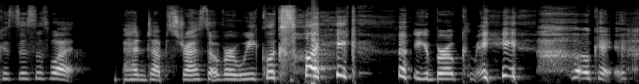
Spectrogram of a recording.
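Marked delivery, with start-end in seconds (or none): 0.0-5.0 crying with helpless laughter, laughing through tears. Answering the other speaker, who asked if she needs a tissue, laughing to tears. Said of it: "I am".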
